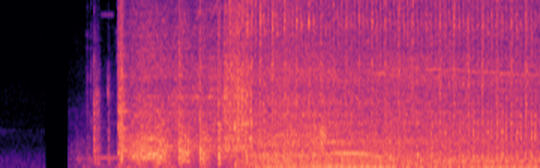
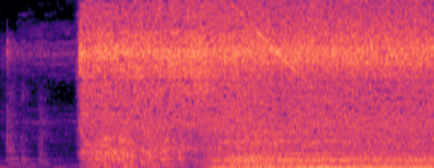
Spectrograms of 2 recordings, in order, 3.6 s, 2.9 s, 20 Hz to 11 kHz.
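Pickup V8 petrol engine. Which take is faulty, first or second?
first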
